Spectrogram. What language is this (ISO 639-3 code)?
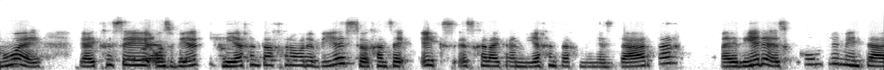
nld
